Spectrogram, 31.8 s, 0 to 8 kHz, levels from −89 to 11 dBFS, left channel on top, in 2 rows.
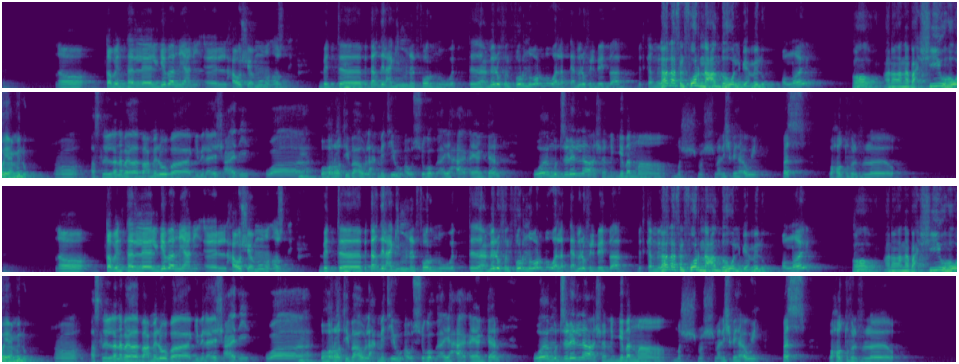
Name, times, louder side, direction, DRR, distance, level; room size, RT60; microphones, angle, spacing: voice 1, 0.9-1.4 1.7-4.8 5.3-11.1 13.0-13.5 16.8-20.0 20.3-24.3 24.8-28.5 28.9-29.3 29.7-30.8, right 4 dB, 40° right, 0.8 m, -31 dB
voice 2, 11.0-12.7 14.2-16.3 20.9-21.1, left 1 dB, 10° left, 1.1 m, -24 dB
24.5 x 19.0 x 6.7 m
head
